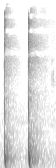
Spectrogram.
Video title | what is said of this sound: Step by step ciabatta buns | we like to have a nice Brown bottom that if you tap on it sounds like it's Hollow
